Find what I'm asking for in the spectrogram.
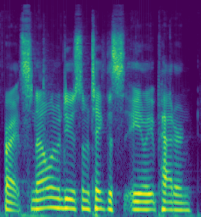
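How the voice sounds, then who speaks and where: A young man talks fast and cheerfully through a beat-making tutorial, his voice sitting a little high. He hums drum patterns out loud as he works. Loud beats play under everything he says. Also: fairly even intonation. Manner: upbeat, quick, hums drum patterns aloud. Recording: loud music playing under the voice. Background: beats playing from the production software.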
